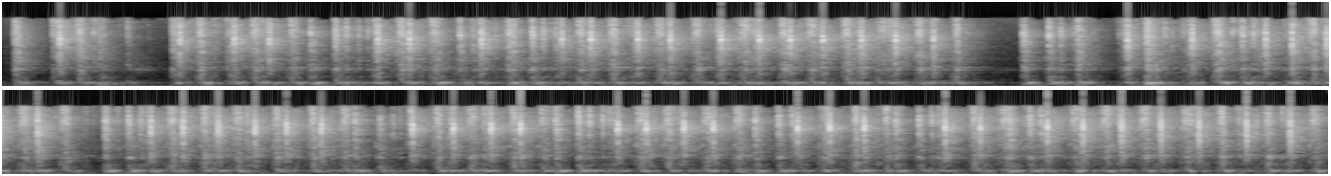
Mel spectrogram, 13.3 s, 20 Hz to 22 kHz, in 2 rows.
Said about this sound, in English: I remember parking in downtown Santa Cruz in my 1956 faded white school bus, typing rat-a-tat-tat on an ancient black Royal typewriter.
